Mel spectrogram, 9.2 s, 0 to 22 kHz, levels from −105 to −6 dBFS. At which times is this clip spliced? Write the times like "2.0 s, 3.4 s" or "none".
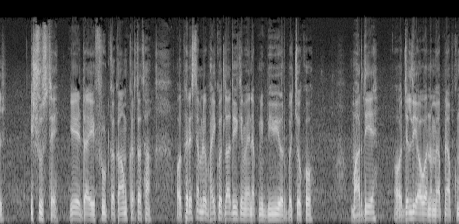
none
